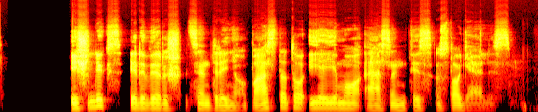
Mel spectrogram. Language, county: Lithuanian, Panevėžys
